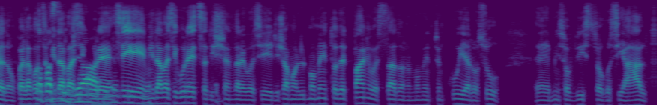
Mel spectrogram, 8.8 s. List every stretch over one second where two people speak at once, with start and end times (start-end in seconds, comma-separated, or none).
0.5-2.0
